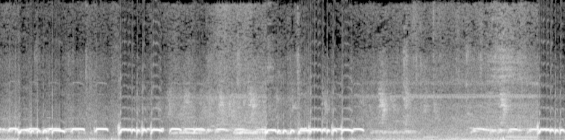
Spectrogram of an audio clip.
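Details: Zebra dove singing actively for a training recording: long, fast sequences of clipped, bubbling coos that run almost unbroken for several seconds, then a final burst after a short lull.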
